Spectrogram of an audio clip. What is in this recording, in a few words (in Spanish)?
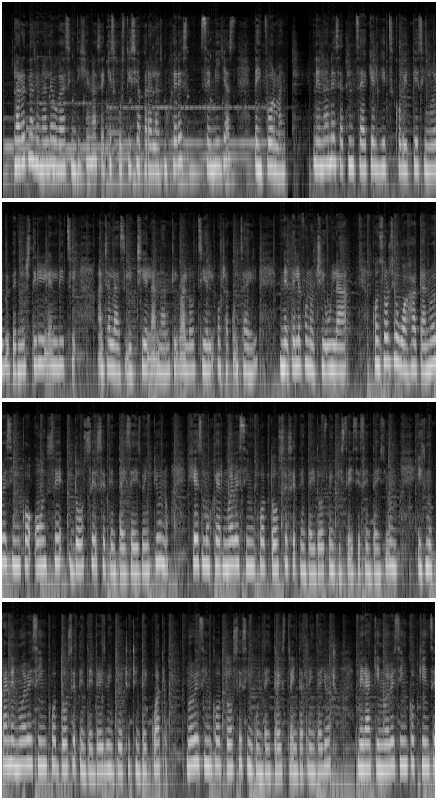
Zapoteco Sierra Sur; Capsula COVID OAXACA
